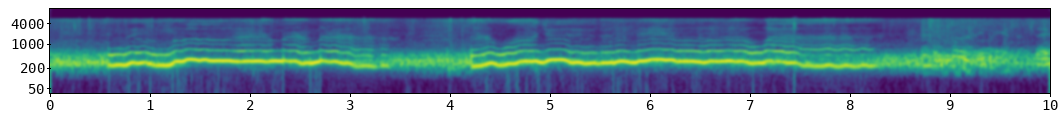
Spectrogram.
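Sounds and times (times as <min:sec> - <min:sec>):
quiet murmur: 0:00.0 - 0:10.0
woman humming: 0:00.6 - 0:03.5, 0:04.2 - 0:08.3.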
